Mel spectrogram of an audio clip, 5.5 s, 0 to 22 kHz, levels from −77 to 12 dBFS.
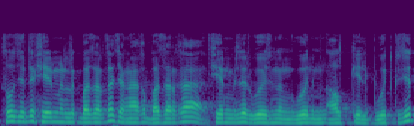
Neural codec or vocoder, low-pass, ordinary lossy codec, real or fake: none; 7.2 kHz; none; real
